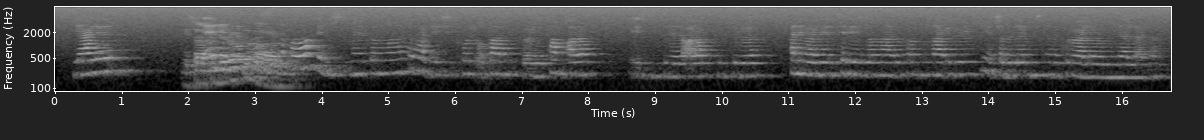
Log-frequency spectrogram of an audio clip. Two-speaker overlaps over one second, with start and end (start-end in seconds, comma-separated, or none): 2.2-3.6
